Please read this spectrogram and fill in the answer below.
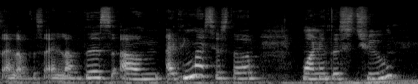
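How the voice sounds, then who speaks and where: Moderate pacing from a woman, set against noticeable background noise. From South Africa. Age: 20s. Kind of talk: casual talk to camera. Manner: upbeat.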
